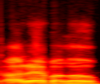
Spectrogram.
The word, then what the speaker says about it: Arevalo: very special guest avalo right that's how you pronounce your last name right uh it's the spanish way is arevalo but my family don't even just say it like that so any anything is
